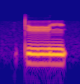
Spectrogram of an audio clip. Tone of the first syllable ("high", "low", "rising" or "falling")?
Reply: high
